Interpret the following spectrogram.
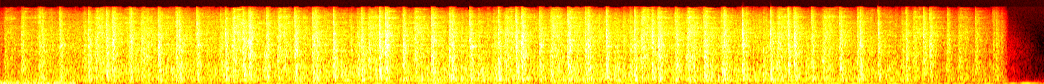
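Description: A loud, dense clattering noise made of many rapid knocks, like a train running on rails.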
